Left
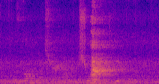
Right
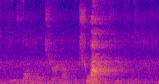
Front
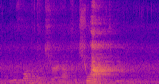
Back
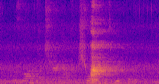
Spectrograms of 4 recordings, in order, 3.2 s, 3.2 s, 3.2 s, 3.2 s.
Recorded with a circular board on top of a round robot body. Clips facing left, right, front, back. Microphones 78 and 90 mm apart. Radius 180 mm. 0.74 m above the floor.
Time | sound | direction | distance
0.2 | a woman speaking | 40° right | 2.5 m
1.8 | breathing | 135° right | 0.8 m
